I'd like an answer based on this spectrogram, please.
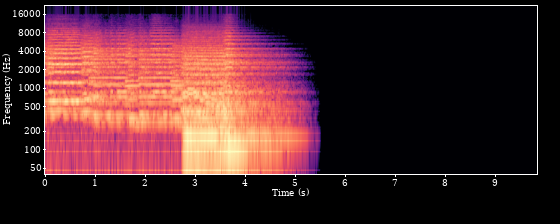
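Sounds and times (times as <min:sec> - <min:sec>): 
easy listening and classical music: 0:00.0 - 0:05.2.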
